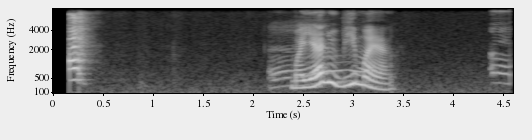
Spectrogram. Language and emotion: Russian, positive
